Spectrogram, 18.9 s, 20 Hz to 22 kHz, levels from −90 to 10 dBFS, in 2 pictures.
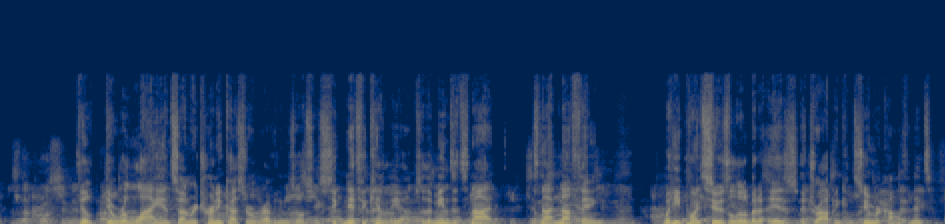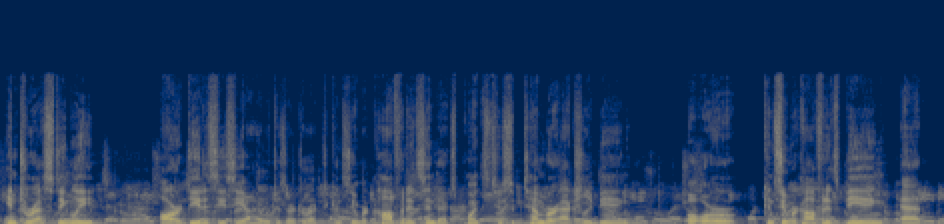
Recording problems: background chatter; noticeable; throughout; 2 voices, 10 dB below the speech

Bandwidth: 14.5 kHz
